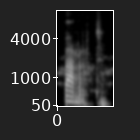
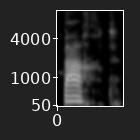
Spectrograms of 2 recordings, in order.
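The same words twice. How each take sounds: First: The R is trilled with the tongue tip. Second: The R is a friction sound in the throat. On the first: "Now with a post-alveolar trill" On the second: "With the pre-uvular or uvular fricative"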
